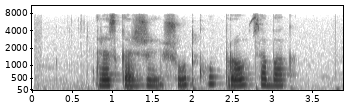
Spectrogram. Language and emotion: Russian, neutral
